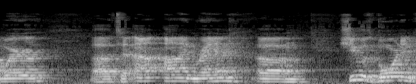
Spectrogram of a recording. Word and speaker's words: Ayn Rand: Probably the correct pronunciation is Ayn.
